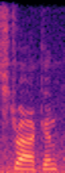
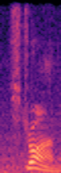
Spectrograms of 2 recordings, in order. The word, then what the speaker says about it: Strachan: have to come see this street was named after the first anglican bishop of toronto john strong not Strachan strong because the original scots is strong the English like struck in my but strong so I've been on the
